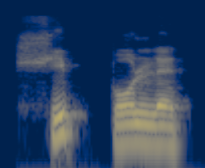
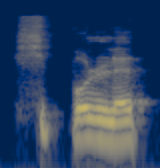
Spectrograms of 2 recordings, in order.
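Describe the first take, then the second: First: The word begins with an sh sound. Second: The word begins with an s sound. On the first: The speaker calls it right. "쉽볼렛 해봐" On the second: The speaker calls it wrong. "하지 못하는 사람들"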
